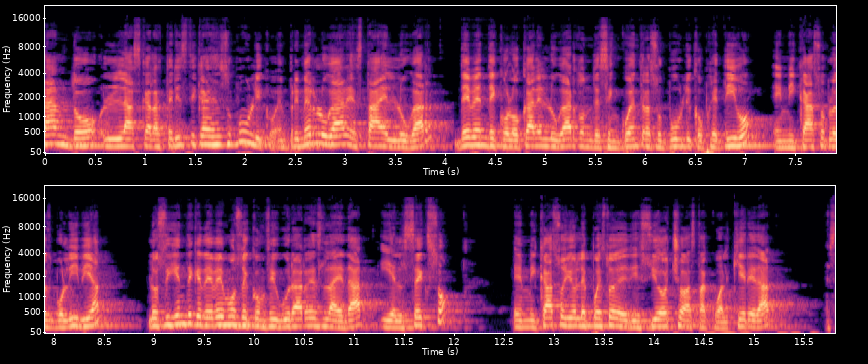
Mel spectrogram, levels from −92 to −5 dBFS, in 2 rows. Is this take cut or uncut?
cut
